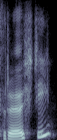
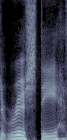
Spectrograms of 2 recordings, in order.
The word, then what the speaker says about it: Rösti: It's called rösti, and it's similar to hash browns in the States.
